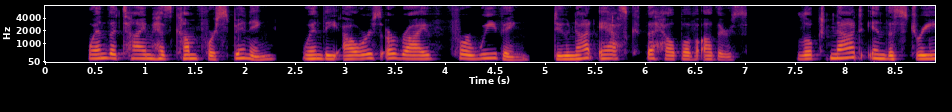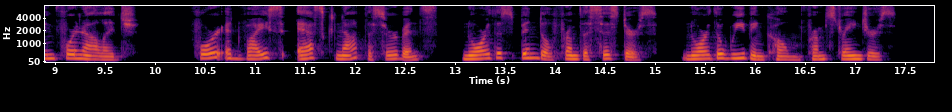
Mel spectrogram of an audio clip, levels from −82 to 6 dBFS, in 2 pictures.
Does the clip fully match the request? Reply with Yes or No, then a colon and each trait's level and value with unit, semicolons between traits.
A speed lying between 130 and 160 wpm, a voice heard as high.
Yes: average, 150 wpm; high, 195 Hz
